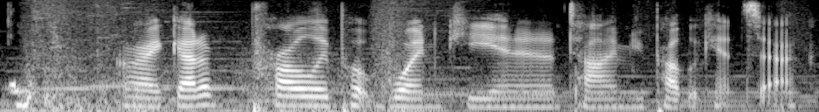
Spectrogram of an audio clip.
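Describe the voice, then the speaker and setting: A woman's voice: lowish voice, level tone, fairly quick. A woman giving casual live gameplay commentary, musing and thinking aloud. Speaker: game streamer. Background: game music.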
